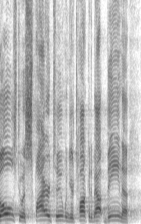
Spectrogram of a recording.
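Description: The speech moves at a moderate pace. The background is quiet. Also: man. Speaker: preacher. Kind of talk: sermon. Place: church. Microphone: lapel.

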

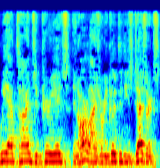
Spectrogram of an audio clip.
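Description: A man talks in a high voice with ordinary pitch variation. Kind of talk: bible study lecture. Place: office.

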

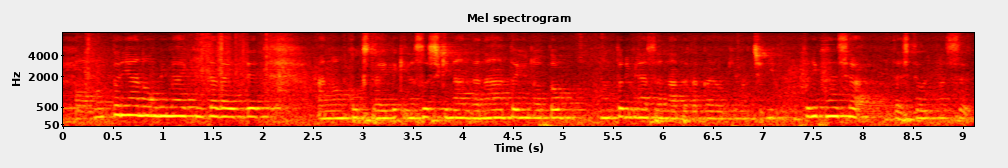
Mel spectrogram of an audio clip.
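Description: Audible room echo with music in the background. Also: woman, ordinary pitch variation, moderate pace. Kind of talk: meeting testimony. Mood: grateful, earnest. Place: hall. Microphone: handheld.

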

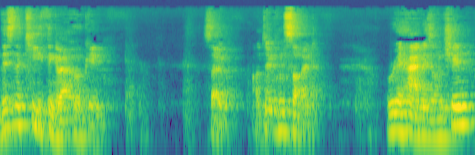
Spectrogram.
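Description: Audible room echo surrounds a man with a dark, mellow, somewhat breathy tone. He speaks at a fairly quick pace with lively intonation. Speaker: boxing coach. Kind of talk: tutorial. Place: home room. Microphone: camera far.

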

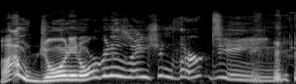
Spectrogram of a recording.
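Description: A put-on character voice pitched high, with very wide pitch swings. The pace is fairly slow. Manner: goofy.

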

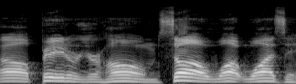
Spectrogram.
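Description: In a gruff, put-on character voice at medium pitch, a man speaks at a very slow pace. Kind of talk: comic overacting. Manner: gruff, aggressive.

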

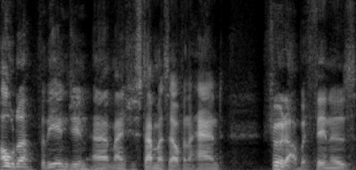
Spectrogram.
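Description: The man's tone is bright and sharp, with ordinary pitch variation. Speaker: car restoration vlogger. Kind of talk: casual vlog chat. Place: garage. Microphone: phone near.

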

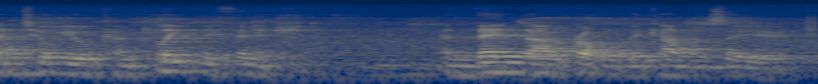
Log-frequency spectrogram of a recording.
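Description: A man talks at a fairly quick pace with ordinary pitch variation, his voice carrying audible room echo over light background noise. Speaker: presenter. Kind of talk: lecture answering audience question. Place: hall.

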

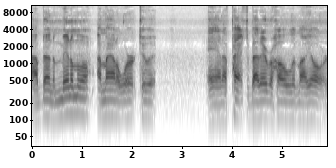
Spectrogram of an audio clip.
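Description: A man speaks with a North Carolina accent. The sound is dry, with no echo. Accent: US Southern (North Carolina). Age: old. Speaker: lawn care business owner. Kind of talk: tutorial. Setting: outdoors. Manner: casual, folksy. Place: garden. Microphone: phone near.

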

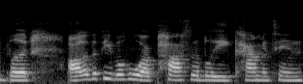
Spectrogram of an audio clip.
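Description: The woman keeps to a moderate pace. Her pitch stays fairly even throughout. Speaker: vlogger. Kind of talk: casual vlog chat. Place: home room. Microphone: phone near.

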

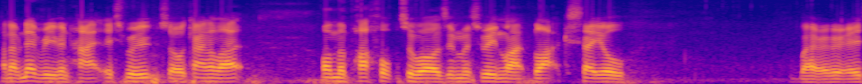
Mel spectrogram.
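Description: A man's clear, smooth voice at medium pitch and a fairly quick pace

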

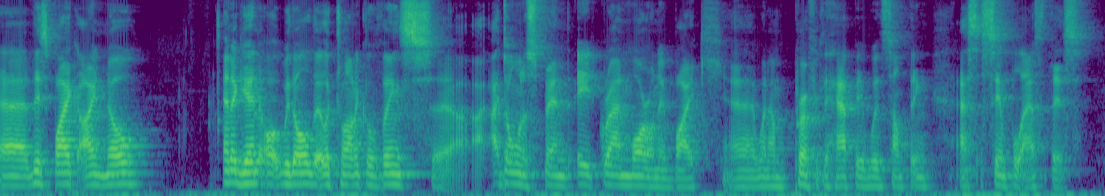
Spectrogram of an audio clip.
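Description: A man's fairly even intonation carries audible room echo. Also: moderate pace, quiet background. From Norway. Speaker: motorcycle vlogger. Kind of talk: vlog monologue. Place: home room.

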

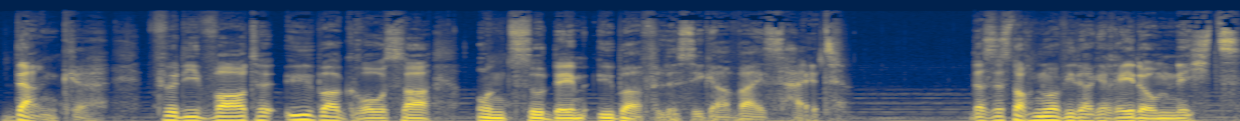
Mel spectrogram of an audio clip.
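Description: Faint music plays behind a man doing a put-on character voice at a very deep, low pitch and a fairly slow pace. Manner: scornful, impatient.

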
